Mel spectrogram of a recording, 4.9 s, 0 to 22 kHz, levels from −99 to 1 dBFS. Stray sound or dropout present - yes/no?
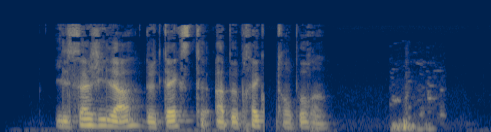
yes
